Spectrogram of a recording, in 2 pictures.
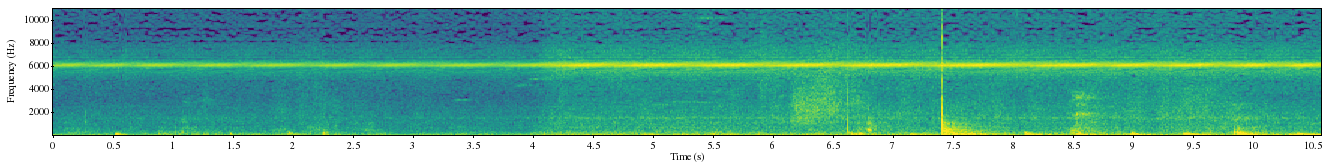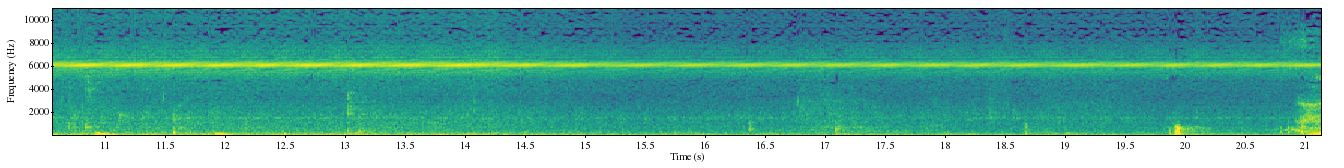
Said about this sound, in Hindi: ये पंखा बंद कर दो, आवाज करता है।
